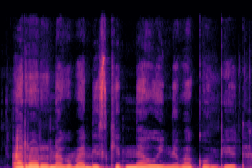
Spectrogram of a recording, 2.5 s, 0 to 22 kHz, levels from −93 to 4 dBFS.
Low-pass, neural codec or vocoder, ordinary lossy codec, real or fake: 19.8 kHz; none; none; real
